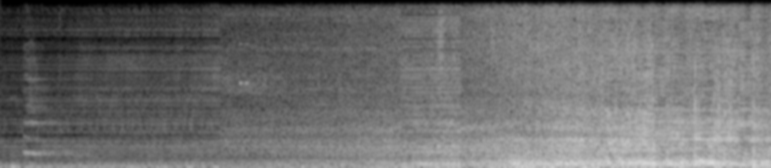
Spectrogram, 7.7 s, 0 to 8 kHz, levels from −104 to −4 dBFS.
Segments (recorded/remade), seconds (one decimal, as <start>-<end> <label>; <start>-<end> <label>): 0.0-2.2 remade; 2.2-4.0 recorded; 4.0-4.6 remade; 4.6-6.0 recorded; 6.0-7.7 remade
